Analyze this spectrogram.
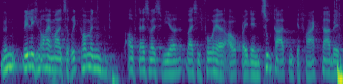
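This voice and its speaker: A man talks at a fairly slow pace at a medium pitch, with ordinary pitch variation. Audible room echo and noticeable background noise come through. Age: 70s. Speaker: lay preacher. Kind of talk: sermon. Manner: halting, with fillers and repetitions.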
